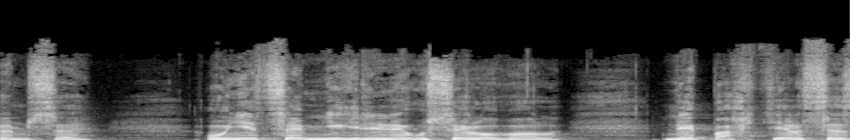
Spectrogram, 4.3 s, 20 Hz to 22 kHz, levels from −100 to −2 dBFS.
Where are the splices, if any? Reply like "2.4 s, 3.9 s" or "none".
1.0 s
